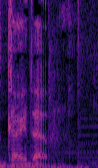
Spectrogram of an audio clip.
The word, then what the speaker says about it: Gaiden: Och då ska det uttalas Gaiden.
